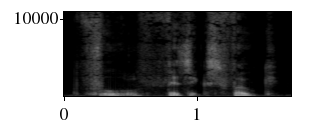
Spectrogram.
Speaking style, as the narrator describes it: he muttered to Mariah

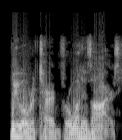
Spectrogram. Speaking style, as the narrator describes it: he snarled at her as he ran

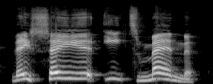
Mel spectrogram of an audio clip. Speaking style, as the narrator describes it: You hear someone shout

